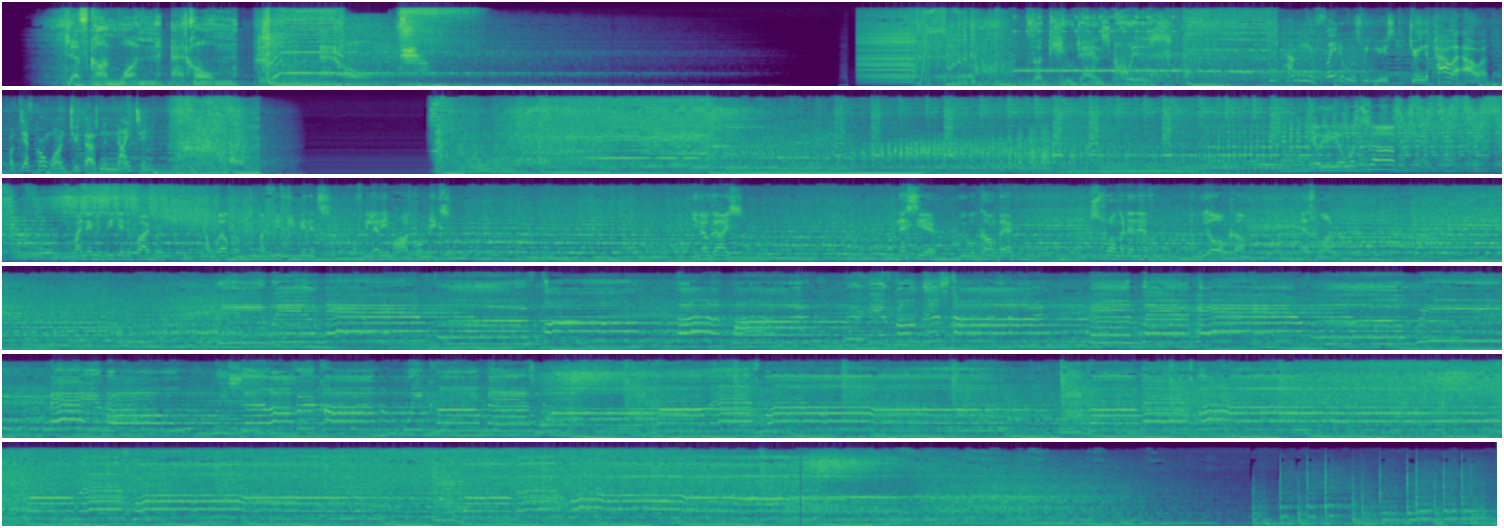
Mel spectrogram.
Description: Live Set/DJ mix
